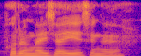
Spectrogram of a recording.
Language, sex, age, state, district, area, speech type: Bodo, female, 60+, Assam, Kokrajhar, rural, spontaneous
